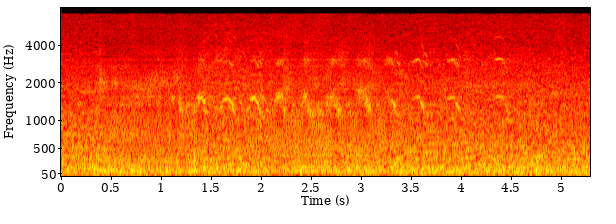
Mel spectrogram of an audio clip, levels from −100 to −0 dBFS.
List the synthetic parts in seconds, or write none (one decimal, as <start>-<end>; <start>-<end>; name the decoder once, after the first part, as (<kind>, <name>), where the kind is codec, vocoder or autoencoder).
0.4-1.4 (codec, ZipCodec); 2.1-3.3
